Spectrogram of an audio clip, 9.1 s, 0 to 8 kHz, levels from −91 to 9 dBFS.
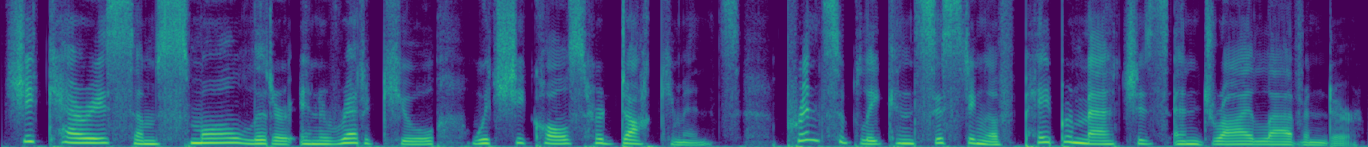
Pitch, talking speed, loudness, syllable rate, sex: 195 Hz, 140 wpm, -17 LUFS, 4.4 syllables/s, female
